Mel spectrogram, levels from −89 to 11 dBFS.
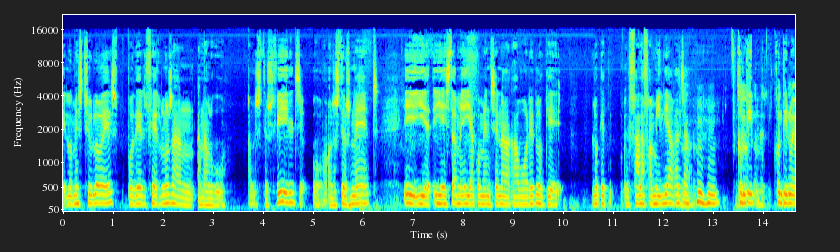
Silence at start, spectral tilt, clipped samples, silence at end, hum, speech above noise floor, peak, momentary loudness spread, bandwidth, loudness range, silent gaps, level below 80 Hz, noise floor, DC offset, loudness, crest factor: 0 s; -3.5 dB/octave; under 0.1%; 0 s; none; 24 dB; -2 dBFS; 12 LU; 16.5 kHz; 4 LU; none; -52 dBFS; -44 dBFS; under 0.1%; -19 LUFS; 18 dB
